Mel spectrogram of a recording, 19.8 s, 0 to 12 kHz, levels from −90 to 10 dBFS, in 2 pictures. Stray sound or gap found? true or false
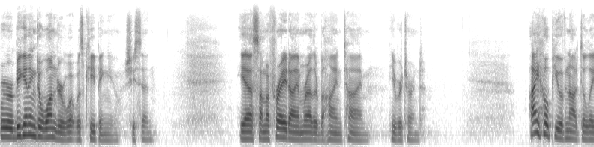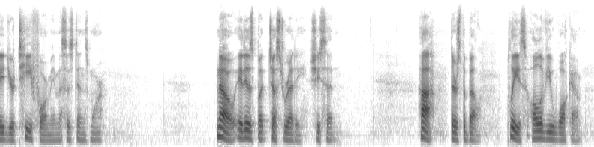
false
